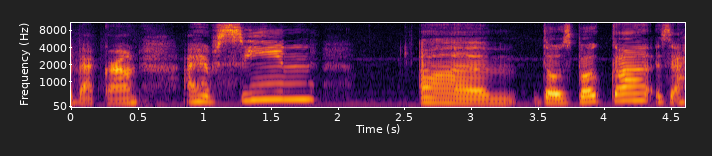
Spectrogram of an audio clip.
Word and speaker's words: bokeh: I have seen those bokeh, is that how you say it?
